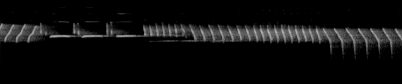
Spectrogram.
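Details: Canary singing, meant as a training recording for young birds: a few short high notes, then a rapid, even trill of repeated syllables that shifts into quick downward sweeps toward the end.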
